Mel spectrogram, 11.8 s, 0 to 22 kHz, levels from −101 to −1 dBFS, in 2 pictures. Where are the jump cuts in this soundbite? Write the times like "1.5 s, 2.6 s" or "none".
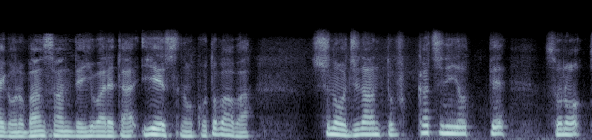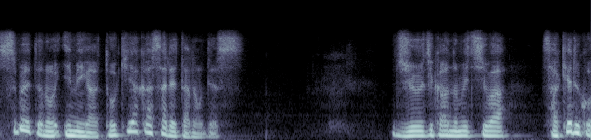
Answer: none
